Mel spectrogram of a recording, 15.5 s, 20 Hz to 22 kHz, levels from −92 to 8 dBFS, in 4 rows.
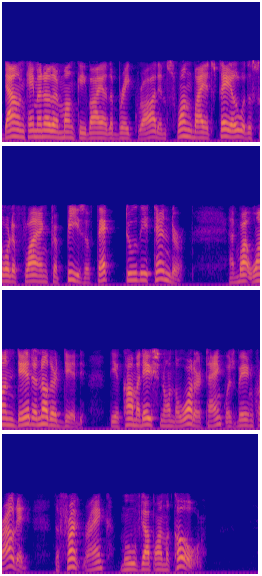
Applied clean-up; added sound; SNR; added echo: none; none; none; none.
